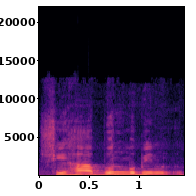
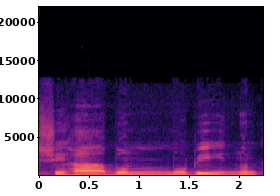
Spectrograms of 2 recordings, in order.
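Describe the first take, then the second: First: A clear n sound comes before mubin. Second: A nasalized m sound comes before mubin. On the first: The speaker calls it wrong. "शिहाबुन मुबीन पढ़ना गलत है" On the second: The speaker calls it right. "मीम की आवाज़ को गुन्ने के साथ अदा करेंगे"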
